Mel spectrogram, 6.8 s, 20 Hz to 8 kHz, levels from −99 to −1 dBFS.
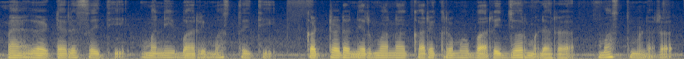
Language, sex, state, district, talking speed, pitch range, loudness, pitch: Kannada, male, Karnataka, Bijapur, 130 wpm, 100-115 Hz, -24 LUFS, 110 Hz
